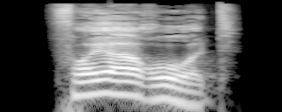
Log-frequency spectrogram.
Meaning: fire-red; as red as fire
- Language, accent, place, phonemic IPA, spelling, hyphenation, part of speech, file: German, Germany, Berlin, /ˈfɔɪ̯ɐʁoːt/, feuerrot, feu‧er‧rot, adjective, De-feuerrot.ogg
